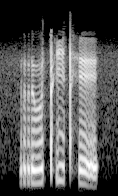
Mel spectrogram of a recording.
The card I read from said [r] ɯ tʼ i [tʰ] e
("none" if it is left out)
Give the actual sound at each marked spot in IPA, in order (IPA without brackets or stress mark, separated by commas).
r, tʰ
